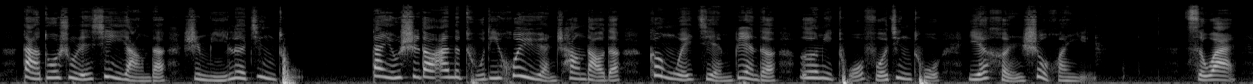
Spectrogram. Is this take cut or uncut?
uncut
